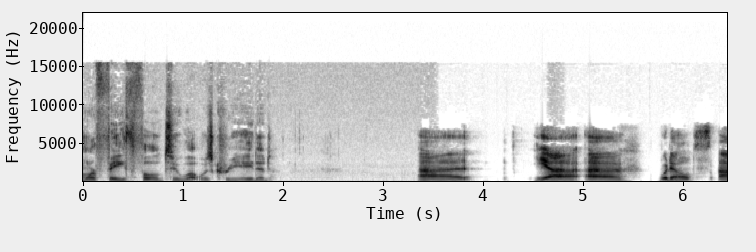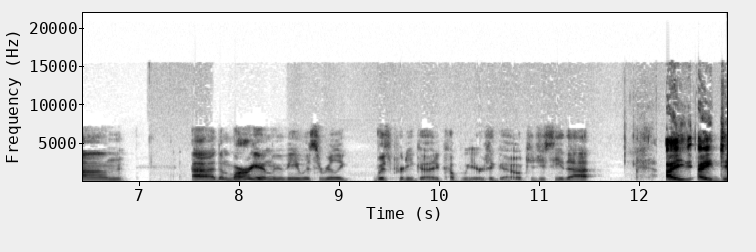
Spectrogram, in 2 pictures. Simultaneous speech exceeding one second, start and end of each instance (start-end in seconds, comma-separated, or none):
none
